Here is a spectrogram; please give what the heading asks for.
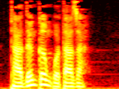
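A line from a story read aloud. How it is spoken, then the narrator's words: Cold loud command. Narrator (Vietnamese): Hàn Đấu Nương lạnh lùng quát lớn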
